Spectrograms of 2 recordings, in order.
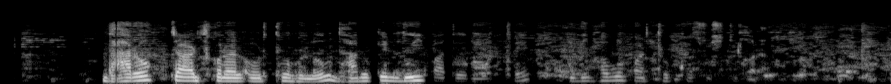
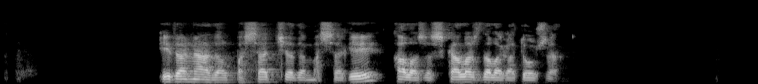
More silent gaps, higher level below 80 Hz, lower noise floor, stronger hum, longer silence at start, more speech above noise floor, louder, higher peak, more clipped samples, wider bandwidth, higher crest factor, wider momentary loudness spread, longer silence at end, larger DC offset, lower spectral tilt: neither; about the same, -60 dBFS vs -64 dBFS; second, -47 dBFS vs under -90 dBFS; second, none vs 50 Hz at -70 dBFS; second, 1.05 s vs 1.6 s; second, 27 dB vs over 72 dB; about the same, -17 LUFS vs -18 LUFS; about the same, -2 dBFS vs 0 dBFS; neither; about the same, 8 kHz vs 7.8 kHz; about the same, 18 dB vs 20 dB; first, 23 LU vs 6 LU; second, 0.15 s vs 2 s; neither; first, -6.5 dB/octave vs -3 dB/octave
